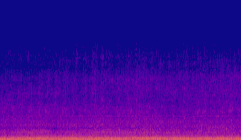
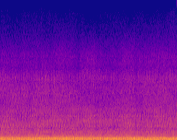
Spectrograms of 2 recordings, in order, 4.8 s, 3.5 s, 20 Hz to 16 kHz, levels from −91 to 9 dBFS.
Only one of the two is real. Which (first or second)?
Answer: first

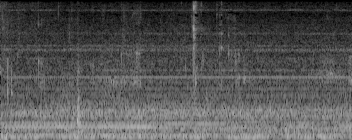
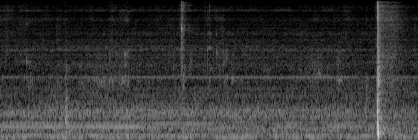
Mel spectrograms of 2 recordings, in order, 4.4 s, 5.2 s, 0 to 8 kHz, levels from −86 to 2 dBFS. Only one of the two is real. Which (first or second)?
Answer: first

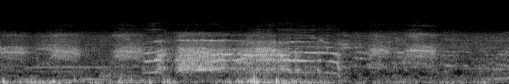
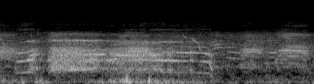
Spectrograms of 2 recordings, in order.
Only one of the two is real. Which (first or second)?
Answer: second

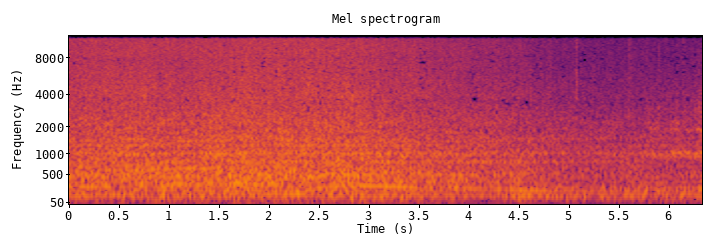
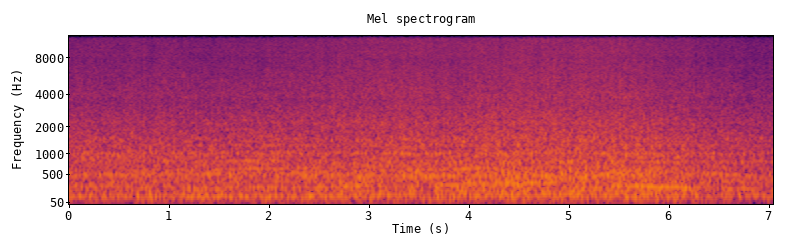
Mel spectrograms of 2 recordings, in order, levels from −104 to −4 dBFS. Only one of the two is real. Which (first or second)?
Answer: first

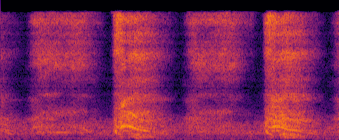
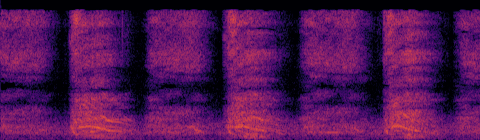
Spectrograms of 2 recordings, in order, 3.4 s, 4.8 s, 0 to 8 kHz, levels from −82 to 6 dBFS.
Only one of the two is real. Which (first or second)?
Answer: second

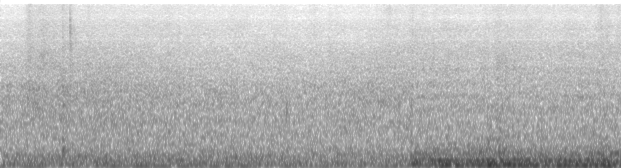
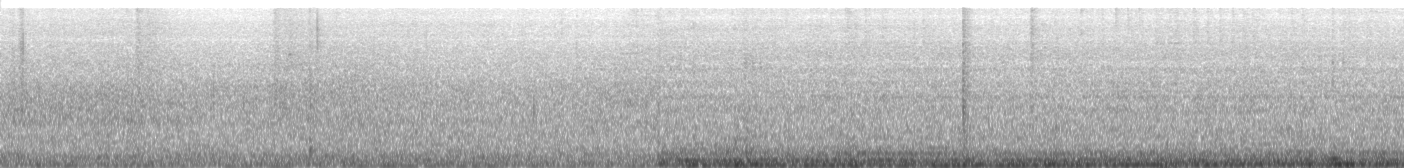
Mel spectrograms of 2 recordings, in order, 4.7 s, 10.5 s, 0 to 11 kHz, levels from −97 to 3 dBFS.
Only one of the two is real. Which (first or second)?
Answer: second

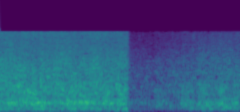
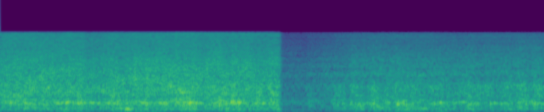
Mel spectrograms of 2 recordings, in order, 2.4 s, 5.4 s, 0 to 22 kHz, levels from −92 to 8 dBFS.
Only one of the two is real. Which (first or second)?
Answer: first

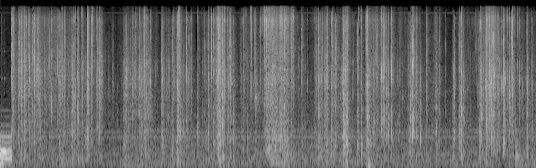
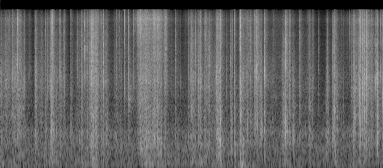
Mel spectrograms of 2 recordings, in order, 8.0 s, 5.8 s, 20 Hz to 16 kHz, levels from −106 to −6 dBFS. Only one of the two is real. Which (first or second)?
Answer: first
